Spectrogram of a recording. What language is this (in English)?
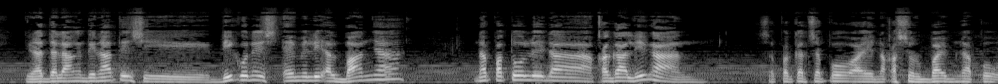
Filipino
